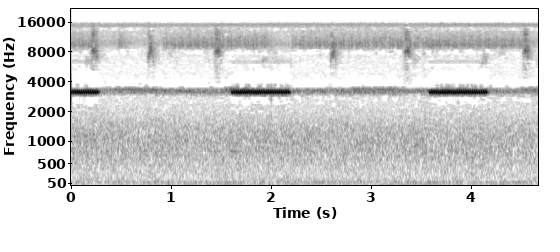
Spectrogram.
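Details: Crickets chirping in a calm ambience: an unbroken thin high trill carries across, while three louder pulses of about half a second rise above it, with faint high ticks between them.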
